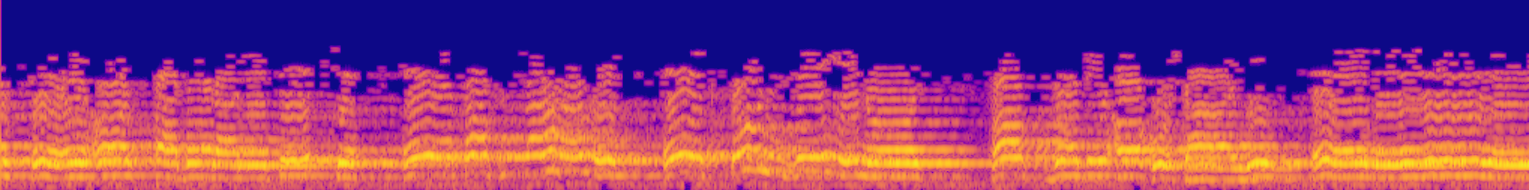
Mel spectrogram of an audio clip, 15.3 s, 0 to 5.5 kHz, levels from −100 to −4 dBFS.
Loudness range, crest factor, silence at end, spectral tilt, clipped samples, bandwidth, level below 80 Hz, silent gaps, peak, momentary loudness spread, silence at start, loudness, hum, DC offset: 3 LU; 12 dB; 0 s; -15 dB/octave; under 0.1%; 2.8 kHz; -48 dBFS; none; -4 dBFS; 6 LU; 0 s; -16 LUFS; none; under 0.1%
